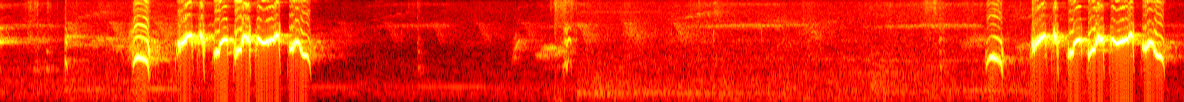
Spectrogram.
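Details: Red-whiskered bulbul morning song during training: two rich phrases of five or six rapid rolling whistled notes, about four seconds apart, with a quiet gap between.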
